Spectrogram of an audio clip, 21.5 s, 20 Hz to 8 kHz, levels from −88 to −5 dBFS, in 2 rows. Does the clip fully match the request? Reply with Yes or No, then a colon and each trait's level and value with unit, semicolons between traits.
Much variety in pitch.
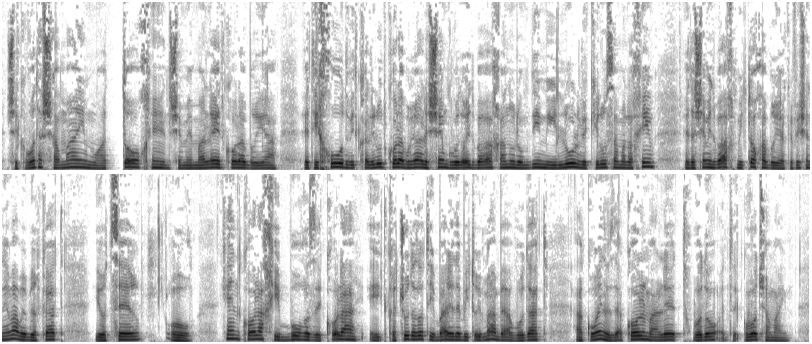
No: average, 3.6 semitones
